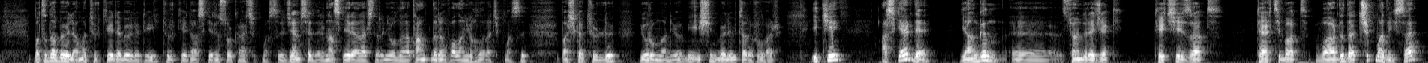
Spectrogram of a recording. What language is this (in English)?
Turkish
